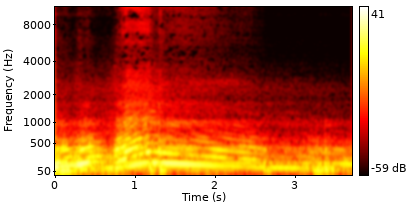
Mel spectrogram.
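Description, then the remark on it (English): A BMW car engine revs, its pitch climbing in a loud rising roar before settling into a deep, steady rumble that slowly fades as it idles down. “Want to give one more rev of the BMW?”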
